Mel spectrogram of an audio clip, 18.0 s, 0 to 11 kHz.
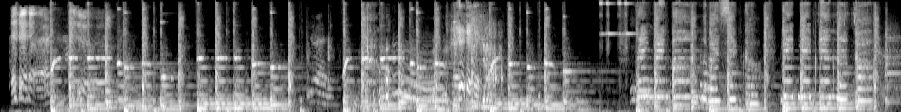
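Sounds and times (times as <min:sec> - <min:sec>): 
short baby-like giggles: 0:00.2 - 0:01.9, 0:07.3 - 0:10.0
song with steady instrumental backing and a sung melody: 0:01.1 - 0:06.2, 0:06.9 - 0:11.6, 0:12.6 - 0:18.0.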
